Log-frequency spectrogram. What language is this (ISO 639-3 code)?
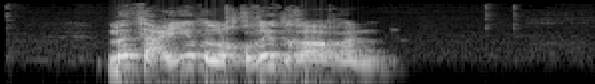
kab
